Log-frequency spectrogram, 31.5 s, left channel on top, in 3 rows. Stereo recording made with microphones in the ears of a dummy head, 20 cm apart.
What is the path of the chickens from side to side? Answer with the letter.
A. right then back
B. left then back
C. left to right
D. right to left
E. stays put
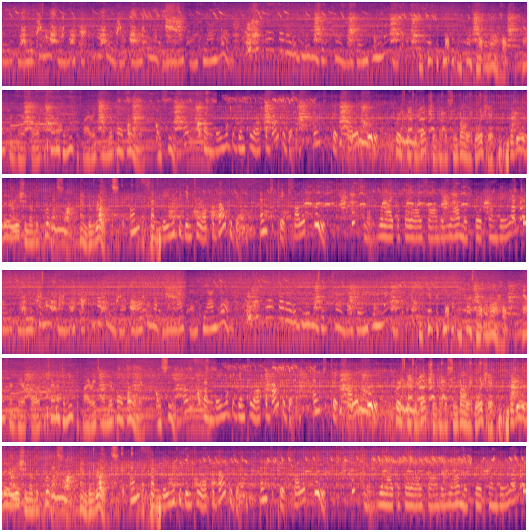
C.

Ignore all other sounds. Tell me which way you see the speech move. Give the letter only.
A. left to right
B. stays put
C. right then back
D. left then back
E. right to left
E.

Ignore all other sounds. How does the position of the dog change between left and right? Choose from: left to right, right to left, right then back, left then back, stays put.
right then back.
